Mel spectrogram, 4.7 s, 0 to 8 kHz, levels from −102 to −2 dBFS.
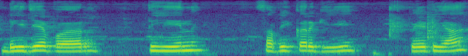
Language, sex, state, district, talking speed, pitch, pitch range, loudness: Hindi, female, Haryana, Charkhi Dadri, 75 wpm, 185 Hz, 180-195 Hz, -15 LUFS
